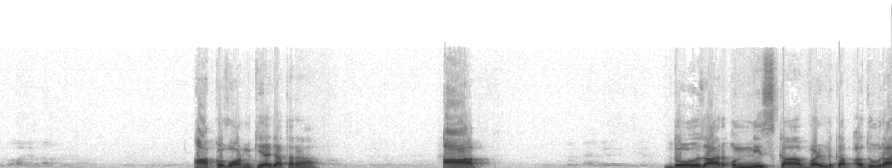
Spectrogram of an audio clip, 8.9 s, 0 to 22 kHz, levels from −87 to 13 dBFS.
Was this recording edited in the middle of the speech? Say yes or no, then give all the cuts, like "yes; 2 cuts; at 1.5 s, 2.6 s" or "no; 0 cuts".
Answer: no; 0 cuts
